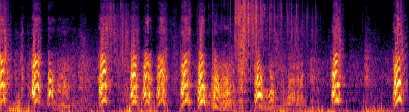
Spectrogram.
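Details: A German Shepherd and a Great Dane in a dog fight: harsh, repeated barks in uneven runs, one noisy snarling burst midway, then two isolated barks at the close.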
